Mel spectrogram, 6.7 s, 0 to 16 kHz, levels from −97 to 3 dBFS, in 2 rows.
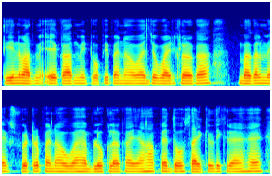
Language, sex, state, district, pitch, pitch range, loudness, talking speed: Hindi, male, Jharkhand, Garhwa, 125 Hz, 120-125 Hz, -19 LUFS, 260 wpm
